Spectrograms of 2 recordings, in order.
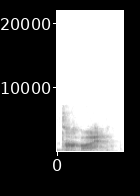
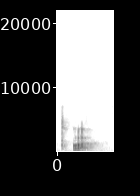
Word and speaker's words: Troyes: Troyes. I think it's pronounced the same way as they say three. – Troyes.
